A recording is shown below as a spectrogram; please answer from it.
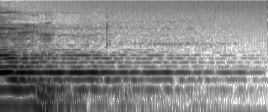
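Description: A man's melodic Arabic chanting of the durood (salawat on the Prophet): the end of a long held note that glides down in pitch in the first half-second, then fades away over the next second and a half before the next phrase.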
